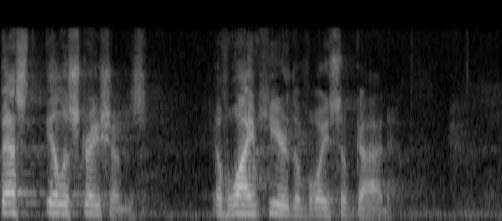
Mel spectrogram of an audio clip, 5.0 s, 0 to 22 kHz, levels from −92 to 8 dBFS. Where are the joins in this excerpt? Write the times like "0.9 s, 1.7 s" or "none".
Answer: 1.9 s, 2.6 s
